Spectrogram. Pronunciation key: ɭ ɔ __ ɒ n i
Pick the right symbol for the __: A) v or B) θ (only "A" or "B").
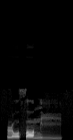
B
